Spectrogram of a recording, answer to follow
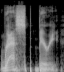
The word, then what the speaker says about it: raspberry: Uh ready to drink line of lemonades featuring the limited edition Raspberry. Um so it looks like And thank you for pronouncing that correctly.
